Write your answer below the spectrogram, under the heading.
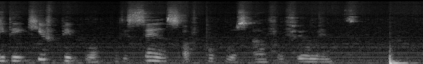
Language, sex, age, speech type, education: Nigerian Pidgin, female, 15-29, spontaneous, tertiary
